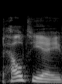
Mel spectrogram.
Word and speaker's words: Pelletier: call-ups they called a walker door and Jacob Peltier from the Calgary Wranglers said it right the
